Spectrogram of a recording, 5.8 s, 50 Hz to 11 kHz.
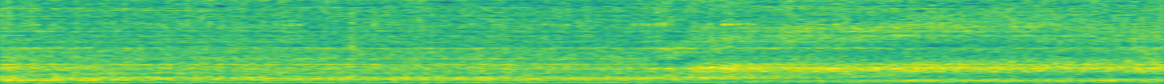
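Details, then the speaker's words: Vintage Sears Coldspot Thirty dehumidifier, about 40 years old, basement, just started: quiet steady hum with no rattle, knock or cycling, barely audible from a few feet away; compressor running normally. "this one can barely hear it when you're a few feet away"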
